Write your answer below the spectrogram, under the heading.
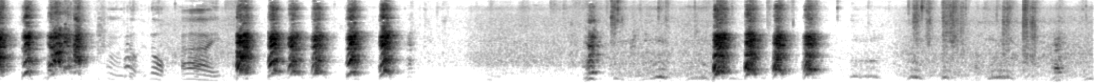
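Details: Dog barking insistently for attention while playing with three Malinois, sharp barks in rapid bursts of four to six, pausing then resuming, with a brief whining vocal stretch early and a person's voice between.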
